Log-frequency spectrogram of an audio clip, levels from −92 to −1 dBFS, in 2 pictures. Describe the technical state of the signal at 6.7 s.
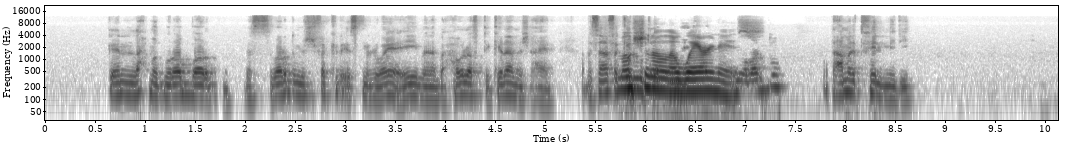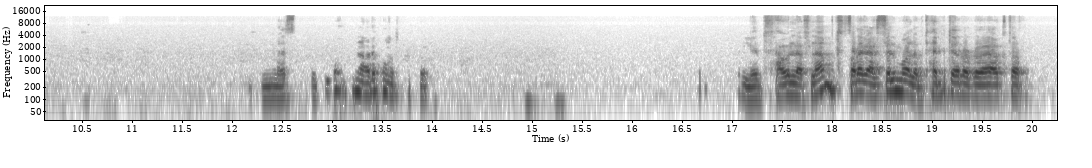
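At 6.7 s the speech sits inside a stretch of speech suppressed in double talk, running from 6.01 to 7.3 s. The level sinks by as much as about 25 dB, with roughly a second of sound affected. The likely cause is an echo canceller mistaking the talker for loudspeaker echo while both ends spoke and attenuating everything. On a waveform the envelope dips. A spectrogram shows the upper bands thinning or vanishing in patches.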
